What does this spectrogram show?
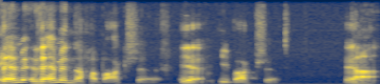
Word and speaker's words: Hibakusha: For those of you who don't know, it's spelled like Habakusha, and you might as well say Habakusha because that's the only way Americans are going to remember it. When you say Hibakusha, they're not going to be able to look it up because they won't be able to spell it.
